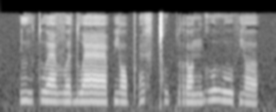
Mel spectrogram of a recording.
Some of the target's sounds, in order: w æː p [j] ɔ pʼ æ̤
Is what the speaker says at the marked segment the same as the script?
yes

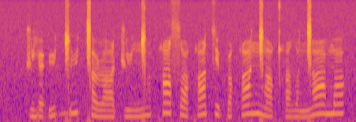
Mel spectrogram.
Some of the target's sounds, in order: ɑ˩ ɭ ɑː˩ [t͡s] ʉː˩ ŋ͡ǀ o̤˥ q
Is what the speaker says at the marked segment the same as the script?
no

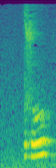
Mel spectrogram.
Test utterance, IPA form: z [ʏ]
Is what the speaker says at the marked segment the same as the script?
no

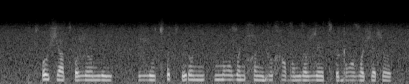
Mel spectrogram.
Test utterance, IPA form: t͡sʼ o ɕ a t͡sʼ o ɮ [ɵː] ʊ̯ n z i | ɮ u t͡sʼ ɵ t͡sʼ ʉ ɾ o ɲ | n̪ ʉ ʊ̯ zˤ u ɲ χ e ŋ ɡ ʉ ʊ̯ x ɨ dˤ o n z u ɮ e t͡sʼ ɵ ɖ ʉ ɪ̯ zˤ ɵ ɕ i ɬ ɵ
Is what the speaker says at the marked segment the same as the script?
no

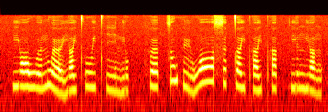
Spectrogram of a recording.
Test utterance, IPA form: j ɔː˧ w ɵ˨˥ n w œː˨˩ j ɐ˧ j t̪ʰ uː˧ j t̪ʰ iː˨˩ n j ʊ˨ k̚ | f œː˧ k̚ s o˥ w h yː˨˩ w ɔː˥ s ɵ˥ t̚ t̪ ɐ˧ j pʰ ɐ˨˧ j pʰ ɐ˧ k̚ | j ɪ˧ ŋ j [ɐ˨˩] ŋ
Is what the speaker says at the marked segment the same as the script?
yes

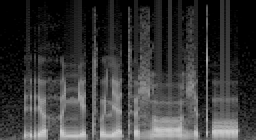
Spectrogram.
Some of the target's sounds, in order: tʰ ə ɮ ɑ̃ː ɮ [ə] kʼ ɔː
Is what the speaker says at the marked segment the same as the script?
yes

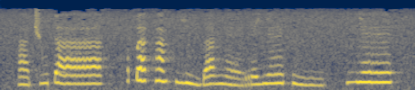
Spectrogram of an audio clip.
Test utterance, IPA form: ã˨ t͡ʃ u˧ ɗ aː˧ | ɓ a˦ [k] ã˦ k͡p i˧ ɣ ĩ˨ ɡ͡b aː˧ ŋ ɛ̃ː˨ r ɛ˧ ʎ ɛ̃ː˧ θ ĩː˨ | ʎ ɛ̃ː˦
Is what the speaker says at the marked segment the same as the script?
yes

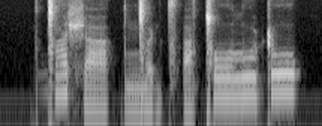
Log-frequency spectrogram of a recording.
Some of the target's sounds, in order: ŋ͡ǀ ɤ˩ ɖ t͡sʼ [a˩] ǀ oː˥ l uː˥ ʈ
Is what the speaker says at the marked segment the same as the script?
yes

